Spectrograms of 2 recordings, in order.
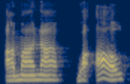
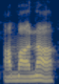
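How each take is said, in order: First: The name is said with all its syllables. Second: The name is said with its middle cut short.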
